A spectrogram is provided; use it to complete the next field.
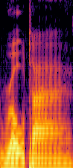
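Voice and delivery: put-on rural Alabama accent. Joking with an audience member in an Alabama hat: put-on redneck Alabama talk. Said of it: "You have to talk redneck for Alabama people".

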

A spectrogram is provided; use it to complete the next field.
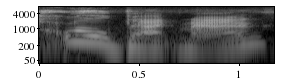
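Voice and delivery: barely-there villain murmur, very hushed. After admitting they can't really do Bane, a speaker tries it: Bane impression. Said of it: "That was the Bane hello".

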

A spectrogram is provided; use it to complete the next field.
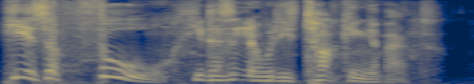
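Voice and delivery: very angry, high, swooping, furious outburst. Voicing an angry character insulting the man who gave the orders: character speaking very angrily. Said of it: "she is very angry".

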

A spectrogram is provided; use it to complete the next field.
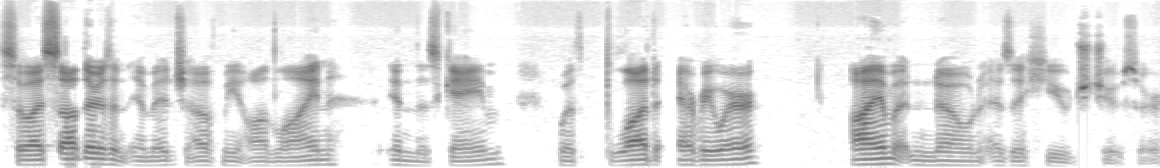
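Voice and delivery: soft, totally unbothered, nonchalant impression voice. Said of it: "he's so nonchalant".

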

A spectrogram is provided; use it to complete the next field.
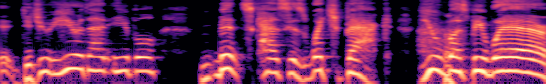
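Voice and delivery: very high, shrill, mock hollered yell. Retelling a story, the speaker acts out Minsk yelling at Evil: imitating Minsk yelling. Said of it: "He starts yelling. He's like".

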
